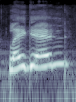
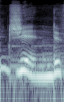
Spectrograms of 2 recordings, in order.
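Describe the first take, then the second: First: It is split into two words, leg and end. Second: It is said as one ordinary word.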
